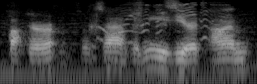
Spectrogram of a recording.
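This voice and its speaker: A man's voice: lowish voice, level tone, normal speed, over music, rough recording. A man commentating casually on a live game stream, thinking aloud in a hesitant, rambling way and repeating himself, with casual swearing.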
